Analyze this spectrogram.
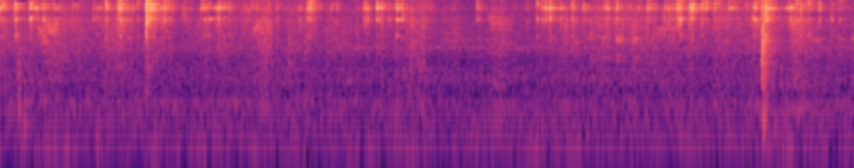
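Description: Mastiff puppy chewing and nosing at itself, with faint scattered metallic clinks and small clicks as it shifts; a sharper click comes about nine and a half seconds in.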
